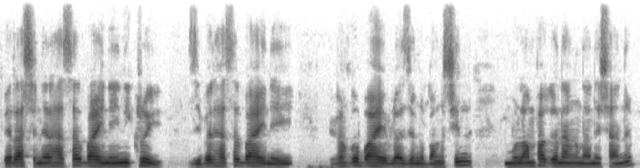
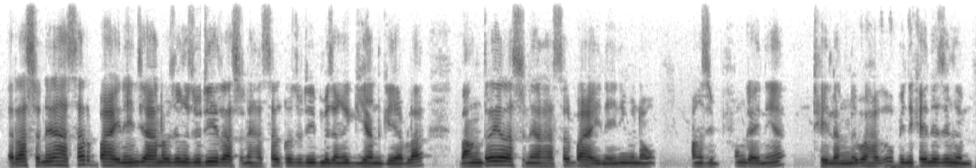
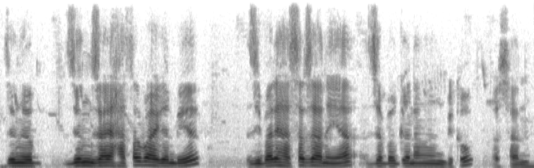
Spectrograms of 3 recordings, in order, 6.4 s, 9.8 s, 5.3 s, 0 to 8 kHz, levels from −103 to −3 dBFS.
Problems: constant background noise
